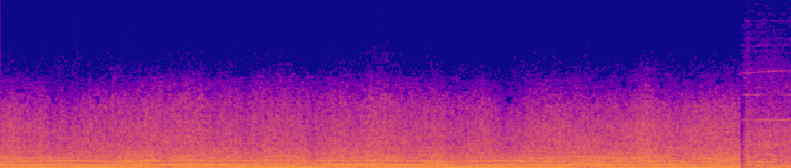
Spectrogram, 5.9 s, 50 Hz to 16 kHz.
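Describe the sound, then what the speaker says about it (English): Racing car engines in a video game race, a KTM X-Bow R and a Praga R1 battling for position, droning with steady high-pitched tones that hold throughout and cut off abruptly near the end. "Smurf20 and Adam GT3 are battling hard for 3rd place, with Smurf20 in a KTM Expo R and Adam GT3 in a Praga R1"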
